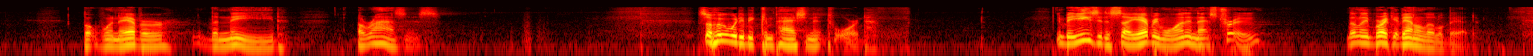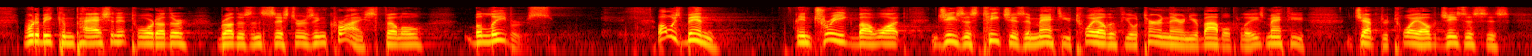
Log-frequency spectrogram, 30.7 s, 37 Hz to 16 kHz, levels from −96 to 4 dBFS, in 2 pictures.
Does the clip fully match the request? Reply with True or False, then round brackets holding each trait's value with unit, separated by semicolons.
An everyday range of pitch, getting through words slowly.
True (4.1 semitones; 130 wpm)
